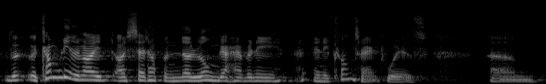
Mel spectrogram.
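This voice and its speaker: Older male academic, creaky voice, halting delivery, answering questions at a lecture. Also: a little high, expressive, a bit bright. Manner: halting, repeats words while phrasing. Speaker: professor giving a lecture.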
